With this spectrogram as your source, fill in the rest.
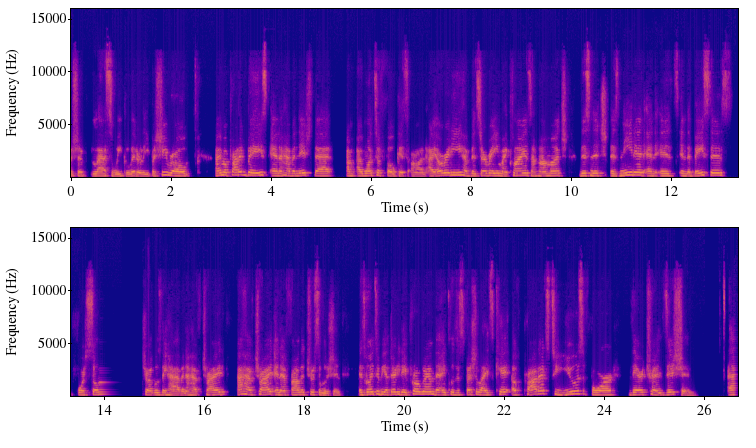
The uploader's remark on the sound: This episode was created from a live Q&A inside of the Simple Operations Facebook community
